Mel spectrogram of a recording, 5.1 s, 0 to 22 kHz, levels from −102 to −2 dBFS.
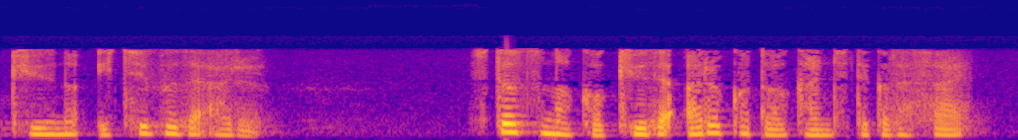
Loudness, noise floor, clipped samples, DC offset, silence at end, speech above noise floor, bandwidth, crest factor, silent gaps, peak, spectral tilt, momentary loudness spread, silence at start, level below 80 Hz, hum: -21 LUFS; -62 dBFS; under 0.1%; under 0.1%; 0.25 s; 41 dB; 5.4 kHz; 20 dB; none; 0 dBFS; -9 dB/octave; 11 LU; 0.05 s; -66 dBFS; none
